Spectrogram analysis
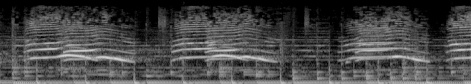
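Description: A peacock gives three loud, nasal, wailing screams about every one and a half seconds, each slightly falling, over steady background music.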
